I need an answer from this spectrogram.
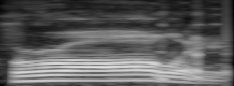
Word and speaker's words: Raleigh: It's Raleigh.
